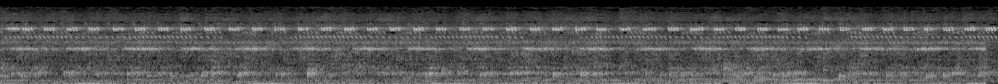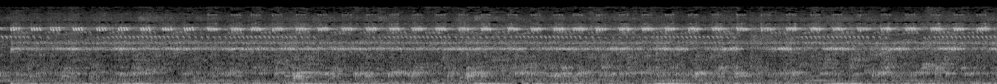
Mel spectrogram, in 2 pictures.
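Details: Crickets in a continuous night-style chorus, played to scare rats, lull listeners to sleep and teach songbirds. A shrill ticking trill is unbroken, with lower pulsed chirps layered beneath and a faint extra high whine later.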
